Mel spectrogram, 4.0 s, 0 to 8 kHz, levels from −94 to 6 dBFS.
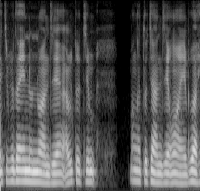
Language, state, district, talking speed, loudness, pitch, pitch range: Idu Mishmi, Arunachal Pradesh, Lower Dibang Valley, 150 wpm, -16 LUFS, 160 Hz, 145-165 Hz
